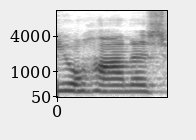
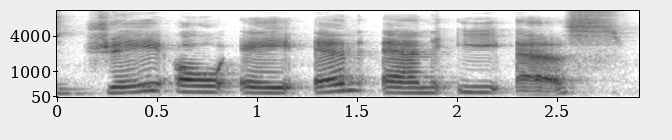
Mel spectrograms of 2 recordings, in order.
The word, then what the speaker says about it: Joannes: I want to say Johannes, but there's no H in it. It's Joannes.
